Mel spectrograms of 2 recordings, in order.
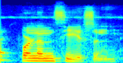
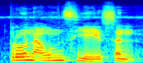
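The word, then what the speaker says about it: pronunciation: प्रोनाउंसिएशन। ये प्रोनाउंसिएशन बिल्कुल भी नहीं है, ये है प्रोनंसिएशन।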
